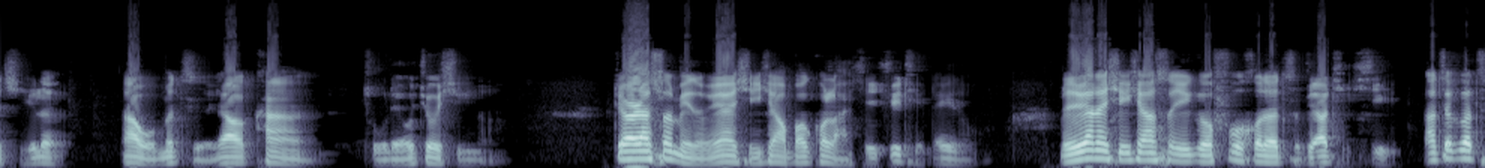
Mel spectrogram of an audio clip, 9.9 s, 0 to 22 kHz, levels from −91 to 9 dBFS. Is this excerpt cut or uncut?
uncut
